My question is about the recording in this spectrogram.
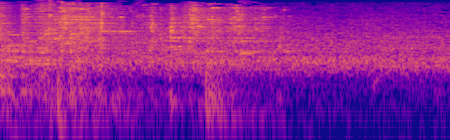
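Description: Glass shattering: the tail of a smash, with shards tinkling and scattering and slowly fading.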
